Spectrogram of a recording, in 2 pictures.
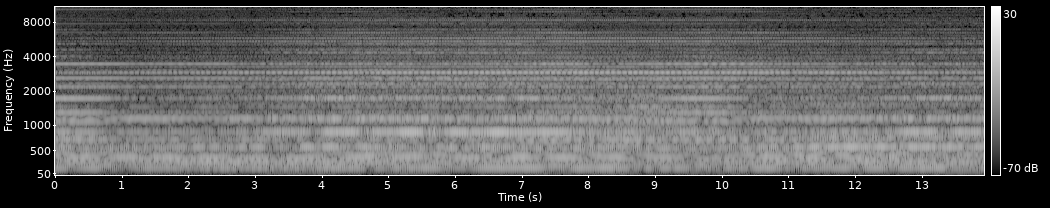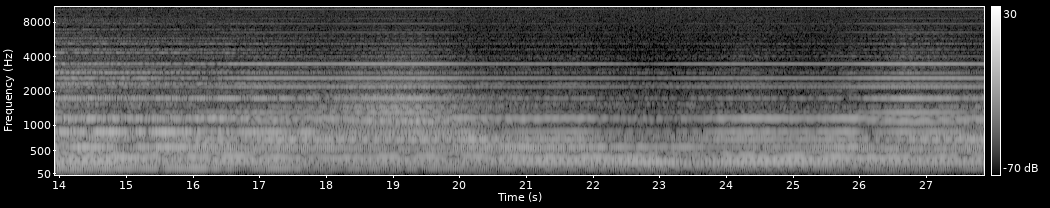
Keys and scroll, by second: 2.0 e, 13.3 a, 14.9 g, 17.1 z, 18.5 a, 20.1 Delete, 21.6 z, 22.9-23.7 typing, 27.3-27.8 typing.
